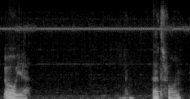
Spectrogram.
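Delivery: casual, offhand, nonchalant, unbothered tone. Reacting to the point that people still torture, nonchalant. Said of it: "You said that so nonchalantly".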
